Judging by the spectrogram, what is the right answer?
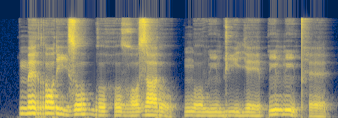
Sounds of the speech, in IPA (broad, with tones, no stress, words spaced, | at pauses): mɛ˦rɔ˦ɾiː˨zoː˦ ɡ͡bo˨ho˨ ɣɔ˨˦za˦ɾo˨ | ŋo˨βĩ˨biː˨jeː˨ pĩ˦ mĩ˦˨pʰɛ˨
